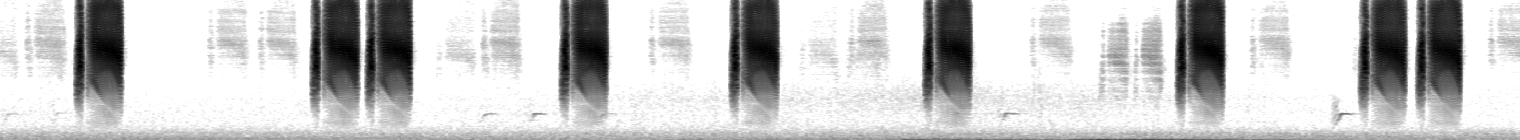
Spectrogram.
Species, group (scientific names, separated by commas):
Ephippiger diurnus, Orthoptera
